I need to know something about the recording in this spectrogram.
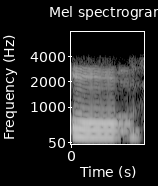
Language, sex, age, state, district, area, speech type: Bodo, female, 30-45, Assam, Kokrajhar, rural, conversation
